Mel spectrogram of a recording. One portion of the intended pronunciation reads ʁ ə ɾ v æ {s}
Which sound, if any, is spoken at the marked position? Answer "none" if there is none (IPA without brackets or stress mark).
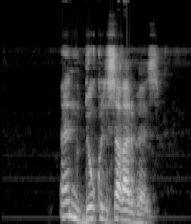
z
